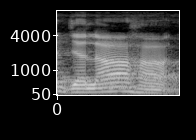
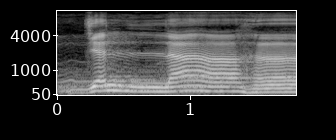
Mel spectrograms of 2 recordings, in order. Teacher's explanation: جیم کو لام مشدد کے ساتھ ملائیں گے اور لام کو ایک الف مقدار لمبا کریں گے اور پڑھیں گے جلاہا۔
